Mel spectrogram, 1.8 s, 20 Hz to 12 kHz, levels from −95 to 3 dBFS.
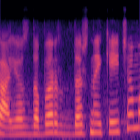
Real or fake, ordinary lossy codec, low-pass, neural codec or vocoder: real; Opus, 32 kbps; 7.2 kHz; none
